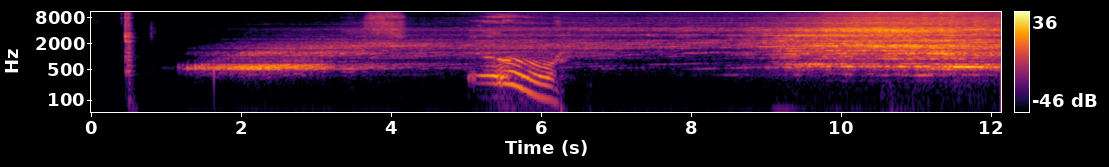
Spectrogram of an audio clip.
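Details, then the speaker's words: IBM 5160 PC-XT hard drive at power-on after restoration of mouse-nest-damaged board: loud rising warble and squeal, then steady high whine; rough spin-up, dry spindle bearing suspected, yet it boots to a C prompt. "Oo, that didn't sound good at all. Let's see what happens, though. Really hope I caught that on mic cuz that sounded awful."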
